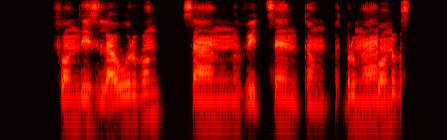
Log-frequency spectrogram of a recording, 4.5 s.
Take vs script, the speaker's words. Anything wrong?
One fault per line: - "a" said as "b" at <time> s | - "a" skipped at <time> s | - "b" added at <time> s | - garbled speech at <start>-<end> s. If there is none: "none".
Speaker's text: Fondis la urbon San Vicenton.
- garbled speech at 3.3-4.1 s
